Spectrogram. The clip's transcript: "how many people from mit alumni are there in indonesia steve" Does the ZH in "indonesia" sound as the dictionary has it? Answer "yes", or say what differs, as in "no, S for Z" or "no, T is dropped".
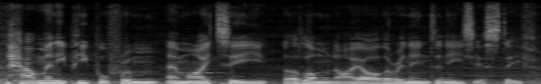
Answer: no, Z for ZH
